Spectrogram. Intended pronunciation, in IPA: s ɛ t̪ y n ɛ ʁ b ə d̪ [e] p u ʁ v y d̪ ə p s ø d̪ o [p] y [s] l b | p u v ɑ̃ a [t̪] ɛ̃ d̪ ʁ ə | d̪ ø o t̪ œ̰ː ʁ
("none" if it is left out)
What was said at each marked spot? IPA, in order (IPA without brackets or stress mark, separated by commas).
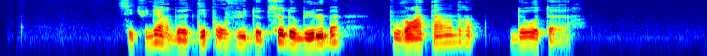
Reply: e, b, none, t̪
